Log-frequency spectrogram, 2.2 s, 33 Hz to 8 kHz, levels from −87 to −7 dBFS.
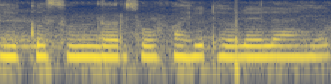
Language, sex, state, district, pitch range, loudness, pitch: Marathi, female, Maharashtra, Chandrapur, 200-205 Hz, -15 LUFS, 200 Hz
